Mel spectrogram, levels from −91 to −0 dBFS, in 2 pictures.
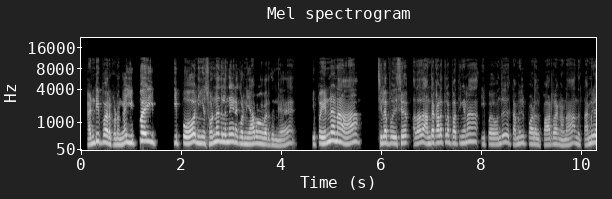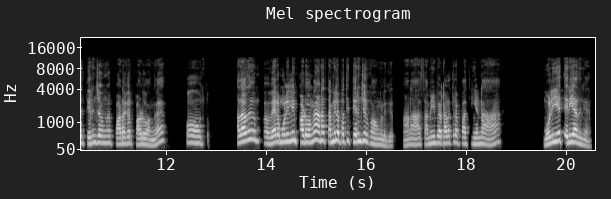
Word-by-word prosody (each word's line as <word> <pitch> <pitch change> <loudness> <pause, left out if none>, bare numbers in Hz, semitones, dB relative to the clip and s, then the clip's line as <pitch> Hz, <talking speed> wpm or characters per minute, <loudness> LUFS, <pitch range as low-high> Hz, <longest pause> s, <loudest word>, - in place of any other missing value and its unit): கண்டிப்பா 220 +5 +1
இருக்கணுங்க. 165 +2 -1 0.2
இப்ப 190 +8 -15 0.7
இப்போ 200 0 0 0.2
நீங்க 200 -1 0
சொன்னதில 245 +5 +2
இருந்தே 240 +1 +2
எனக்கு 195 -3 -1
ஒரு 185 - -3
ஞாபகம் 185 0 +1
வருதுங்க. 155 -4 -5 0.7
இப்ப 185 +3 -13
என்னன்னா 250 0 +4 0.7
சில 200 +2 +1
பே 200 - -2 0.4
அதாவது 205 +4 -1
அந்த 200 +3 +1
காலத்தில 220 +1 0
பார்த்தீங்கன்னா, 205 +5 -3 0.3
இப்போ 180 +1 -9
வந்து 205 +5 -5 0.2
தமிழ் 185 +5 -6
பாடல் 175 -2 -3
பாடுறாங்கன்னா, 165 -2 -5
அந்த 180 -4 -8
தமிழ 200 +7 -2
தெரிஞ்சவங்க 210 +1 -1
பாடகர் 190 +2 0
பாடுவாங்க. 165 -2 -1 0.6
ஓ, - - -2 1.0
அதாவது 255 +7 +6 0.4
வேற 225 +2 +6
மொழியிலும் 250 +1 +2
பாடுவாங்க. 225 +5 +4
ஆனா 275 0 +3
தமிழ 265 +5 +5
பத்தி 255 +2 -1
தெரிஞ்சிருக்கும் 240 -7 +2
அவங்களுக்கு. 145 -5 -7 0.3
ஆனா 170 +1 -5 0.2
சமீப 200 +4 -1
காலத்தில 210 +2 -1
பார்த்தீங்கன்னா, 180 -1 -3 1.2
மொழியே 235 +8 +5
தெரியாதுங்க. 205 - +3
200 Hz, 130 wpm, -22 LUFS, 180-225 Hz, 1.2 s, அதாவது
